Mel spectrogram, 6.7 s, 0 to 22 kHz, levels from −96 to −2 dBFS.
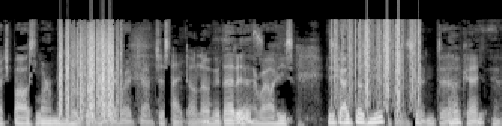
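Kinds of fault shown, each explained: MP3 compression: Likely a low-rate MP3 encode, which fits about 48 kbps, discarding treble and weak detail throughout, leaving a plainly audible watery, swirly smear.
Cable scratch noise: Likely a worn contact changing resistance as it moves, adding loud rustling bursts, roughly 5 dB above the sound, from 0.78 to 1.63 s and 4.41 to 5.61 s.
Pre-echo: The codec keeps long blocks across a sharp attack, spreading its noise forward, so a hiss rising about 19 dB fills roughly 23 ms before the onset at 5.83 s.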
